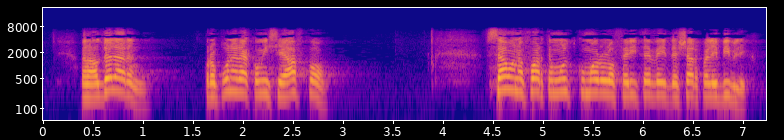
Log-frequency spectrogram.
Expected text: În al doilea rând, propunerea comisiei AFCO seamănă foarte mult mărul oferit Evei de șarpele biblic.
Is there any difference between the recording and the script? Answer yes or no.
yes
